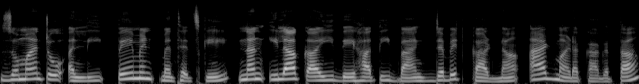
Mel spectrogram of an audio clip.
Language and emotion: Kannada, neutral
